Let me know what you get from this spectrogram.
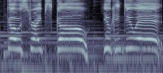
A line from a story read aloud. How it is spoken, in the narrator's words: shouted Emma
